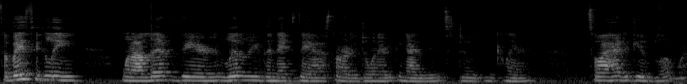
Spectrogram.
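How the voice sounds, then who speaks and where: Over noticeable background noise and audible room echo, a woman with a fairly low voice speaks very fast in an animated tone, her loudness swinging widely. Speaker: vlogger. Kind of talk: casual vlog chat.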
